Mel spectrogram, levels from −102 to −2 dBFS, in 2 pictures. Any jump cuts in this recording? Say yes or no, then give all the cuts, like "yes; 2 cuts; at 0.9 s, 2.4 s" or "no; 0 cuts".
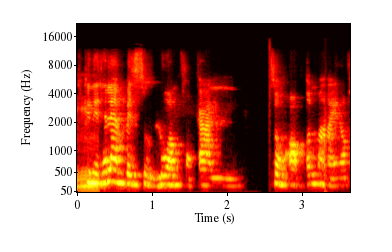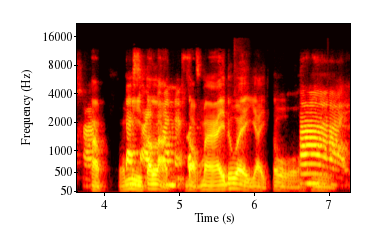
no; 0 cuts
